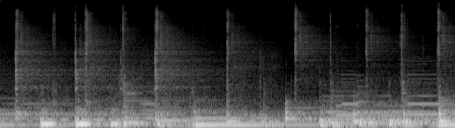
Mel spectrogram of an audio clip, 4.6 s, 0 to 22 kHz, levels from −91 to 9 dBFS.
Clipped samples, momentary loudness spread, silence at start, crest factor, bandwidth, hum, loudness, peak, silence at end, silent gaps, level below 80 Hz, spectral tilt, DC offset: under 0.1%; 10 LU; 0 s; 16 dB; 10 kHz; none; -19 LUFS; -2 dBFS; 0 s; none; -24 dBFS; -9.5 dB/octave; under 0.1%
